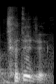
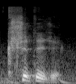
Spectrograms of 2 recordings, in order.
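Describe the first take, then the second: First: The name begins without a clear k sound. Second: The name begins with a clear k sound. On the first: The speaker calls it wrong. "दोनों गलत हैं" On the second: The speaker calls it right. "के से start करिए"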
